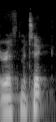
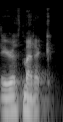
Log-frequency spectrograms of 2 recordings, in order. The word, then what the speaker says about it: arithmetic: an arithmetic sequence i know that looks like arithmetic it's pronounced arithmetic an arithmetic sequence is an ordered list of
